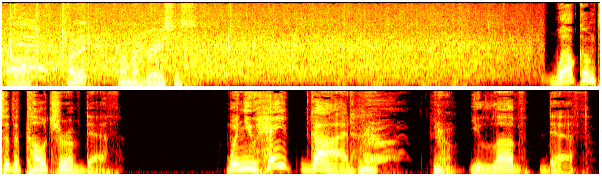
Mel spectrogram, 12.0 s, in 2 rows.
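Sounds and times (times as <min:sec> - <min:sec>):
crowd applause: 0:00.0 - 0:05.4
speech: 0:00.1 - 0:02.1, 0:05.5 - 0:07.1, 0:08.2 - 0:11.9.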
